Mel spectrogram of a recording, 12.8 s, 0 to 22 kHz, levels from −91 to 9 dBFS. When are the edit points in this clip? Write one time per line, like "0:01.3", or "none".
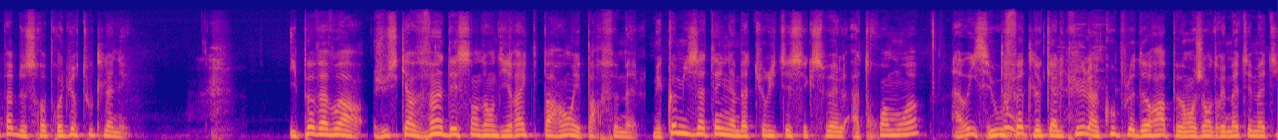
0:02.5
0:03.7
0:06.5
0:09.3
